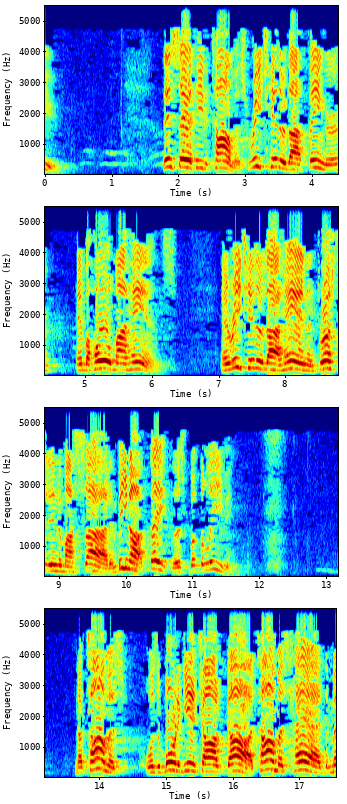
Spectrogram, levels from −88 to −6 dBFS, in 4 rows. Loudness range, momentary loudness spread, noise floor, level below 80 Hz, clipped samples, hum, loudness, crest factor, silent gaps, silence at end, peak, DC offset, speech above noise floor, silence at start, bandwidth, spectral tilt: 7 LU; 13 LU; -57 dBFS; -50 dBFS; 1%; none; -9 LUFS; 12 dB; none; 0 s; 0 dBFS; under 0.1%; 47 dB; 0 s; 5.4 kHz; -5 dB/octave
